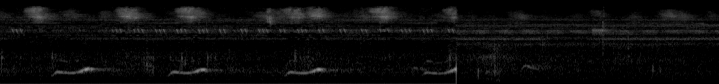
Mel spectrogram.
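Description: A brown boobook gives four rising, hollow 'hoo-wup' notes, about one a second, over a steady high drone of insects.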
